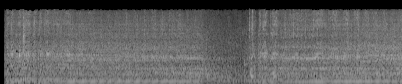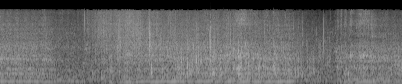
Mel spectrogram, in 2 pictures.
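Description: Diesel engine of a backhoe loader running under load, a steady low drone that eases off briefly about four, nine and fourteen seconds in. It is louder and rougher from about ten to thirteen seconds in.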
